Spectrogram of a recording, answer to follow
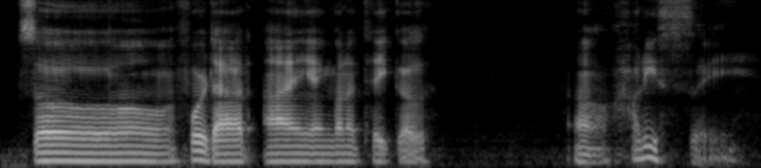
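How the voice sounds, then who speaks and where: A man with a Korean accent talks very slowly in a fairly low pitch with monotone, flat intonation. The recording is very clean, with a silent background. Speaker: video blogger. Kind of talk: casual vlog monologue. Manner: halting.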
